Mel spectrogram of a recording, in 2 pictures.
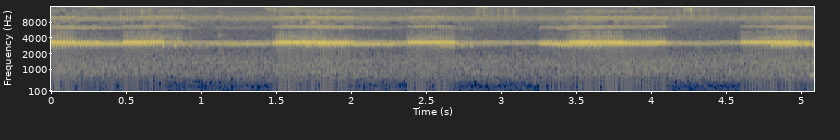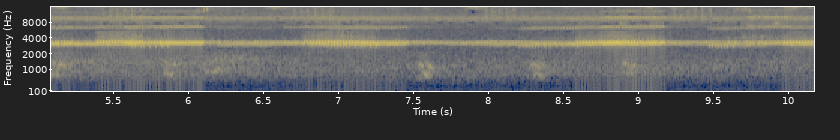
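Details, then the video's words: Cricket in a peaceful night-style ambience, giving loud piercing trilled bursts lasting about a second each, separated by quieter stretches where the ringing continues softly, plus a few faint low clicks. "Nature sounds, cricket relax"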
